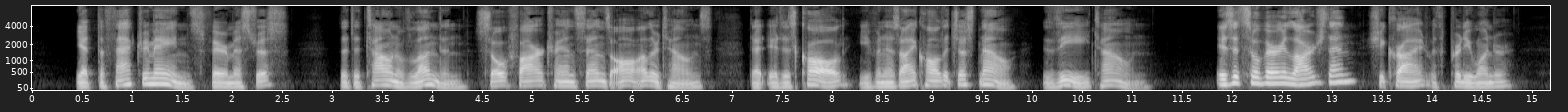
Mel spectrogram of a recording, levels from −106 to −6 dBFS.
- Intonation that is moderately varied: No, wide, 6.1 semitones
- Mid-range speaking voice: No, low, 110 Hz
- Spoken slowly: No, average, 160 wpm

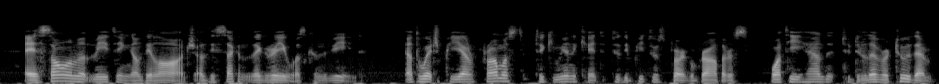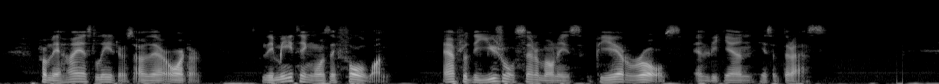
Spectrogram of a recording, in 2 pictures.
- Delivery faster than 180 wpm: No, average, 165 wpm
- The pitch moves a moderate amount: Yes, average, 3.9 semitones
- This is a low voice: Yes, low, 110 Hz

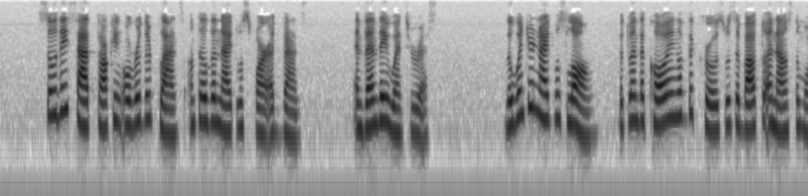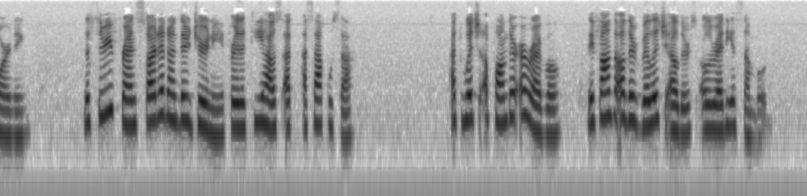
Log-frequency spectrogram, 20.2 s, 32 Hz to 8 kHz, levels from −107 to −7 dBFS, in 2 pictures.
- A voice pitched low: No, high, 235 Hz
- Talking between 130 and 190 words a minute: Yes, average, 185 wpm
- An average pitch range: Yes, average, 4.7 semitones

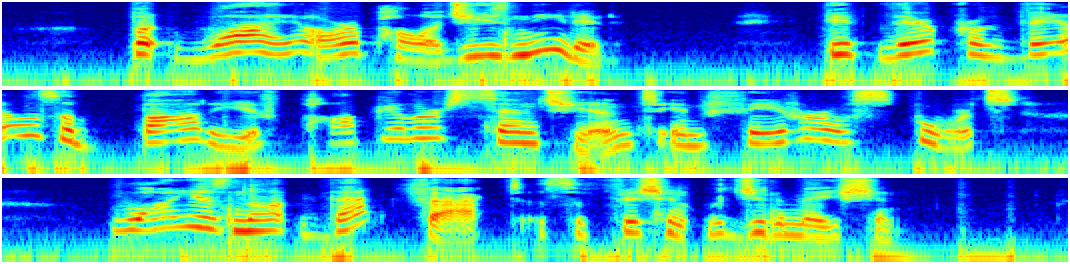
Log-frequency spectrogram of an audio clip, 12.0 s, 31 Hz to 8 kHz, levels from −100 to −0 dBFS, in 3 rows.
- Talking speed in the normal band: No, slow, 125 wpm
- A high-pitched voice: Yes, very high, 250 Hz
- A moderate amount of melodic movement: Yes, average, 5.0 semitones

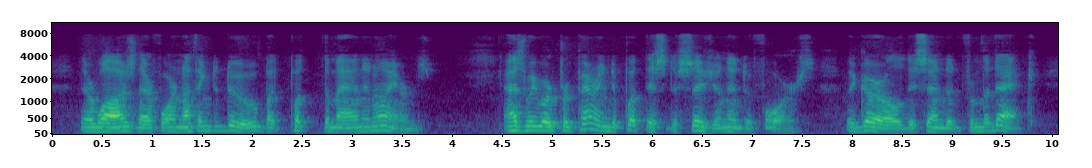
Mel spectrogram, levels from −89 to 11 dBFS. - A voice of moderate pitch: No, low, 115 Hz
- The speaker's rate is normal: Yes, average, 165 wpm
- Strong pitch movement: No, average, 2.8 semitones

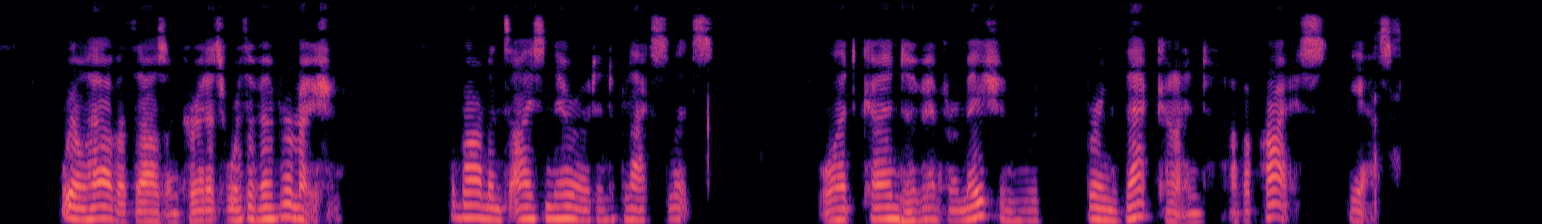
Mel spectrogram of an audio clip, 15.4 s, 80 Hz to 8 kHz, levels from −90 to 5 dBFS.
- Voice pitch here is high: No, medium, 145 Hz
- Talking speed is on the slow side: Yes, slow, 110 wpm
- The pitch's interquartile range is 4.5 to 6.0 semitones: No, average, 2.9 semitones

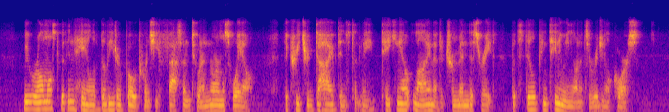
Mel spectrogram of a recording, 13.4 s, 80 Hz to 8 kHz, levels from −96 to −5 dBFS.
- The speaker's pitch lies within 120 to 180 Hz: No, low, 110 Hz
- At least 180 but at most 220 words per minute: No, average, 150 wpm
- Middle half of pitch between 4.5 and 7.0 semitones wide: No, average, 3.2 semitones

